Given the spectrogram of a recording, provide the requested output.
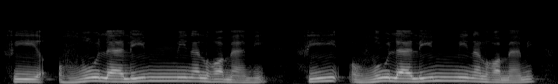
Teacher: هذه الظاء مضمومة ولذلك هذه اللام مرققة ولا تفخم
